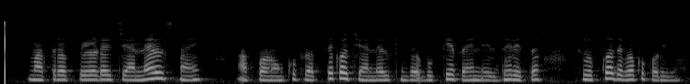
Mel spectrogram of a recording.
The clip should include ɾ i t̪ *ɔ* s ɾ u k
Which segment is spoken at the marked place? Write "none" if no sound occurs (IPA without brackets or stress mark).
ɔ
